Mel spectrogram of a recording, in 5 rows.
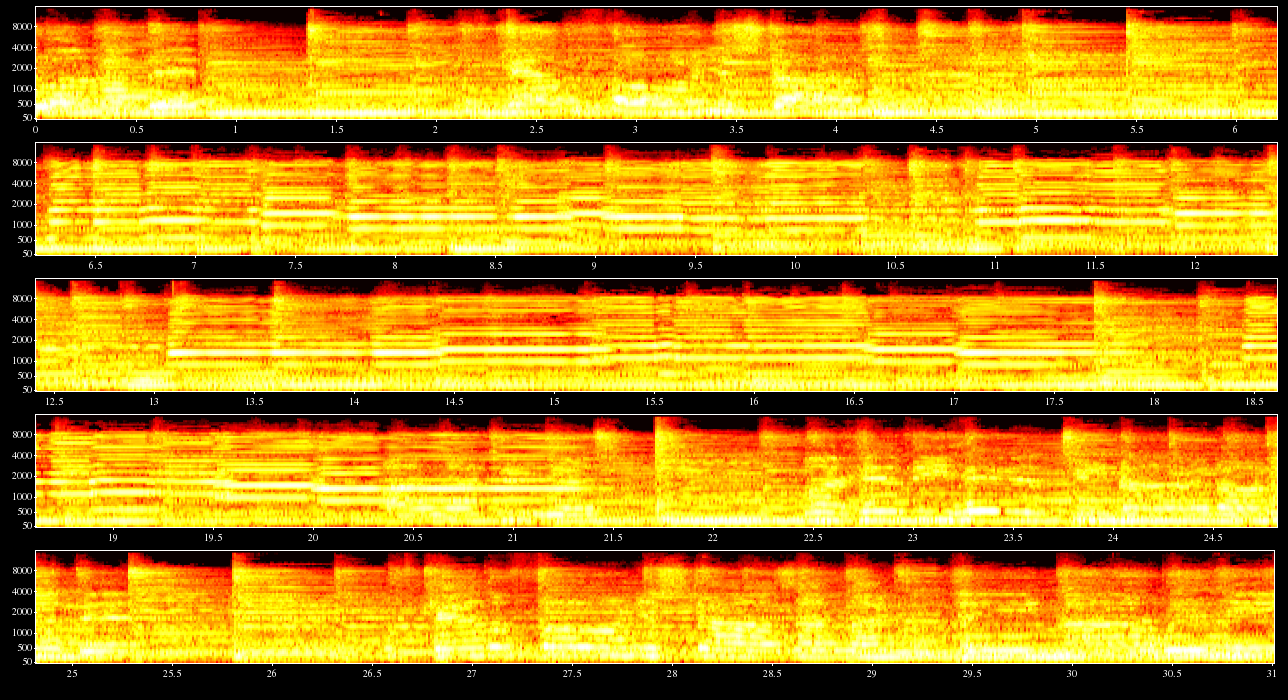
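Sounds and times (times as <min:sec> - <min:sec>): person singing: 0:00.0 - 0:01.1, 0:02.2 - 0:04.6, 0:20.3 - 0:21.6, 0:22.4 - 0:25.5, 0:26.6 - 0:31.0
strummed acoustic guitar: 0:00.0 - 0:31.0
melodica playing long held notes: 0:06.0 - 0:22.2.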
